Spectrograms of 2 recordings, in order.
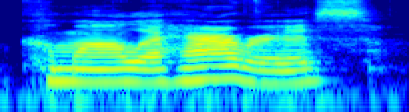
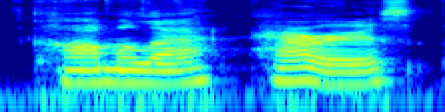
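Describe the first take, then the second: First: Kamala said kuh-MAH-luh; "Kamala" as kuh-MAH-luh Harris; misplaced name stress. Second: Kamala said KAH-muh-luh; "Kamala" carefully as KAH-muh-luh Harris; corrected name stress. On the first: Mispronounces name, then corrects herself. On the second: Corrects her own pronunciation of name. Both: Real, not acted.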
